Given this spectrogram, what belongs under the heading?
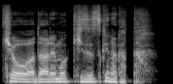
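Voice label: level up, Japanese; cookie run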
